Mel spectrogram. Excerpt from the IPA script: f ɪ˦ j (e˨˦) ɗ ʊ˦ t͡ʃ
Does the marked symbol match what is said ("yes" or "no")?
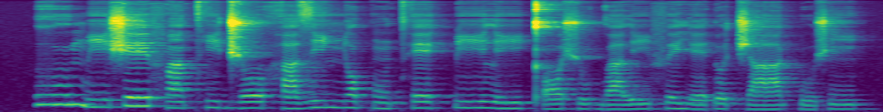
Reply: no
